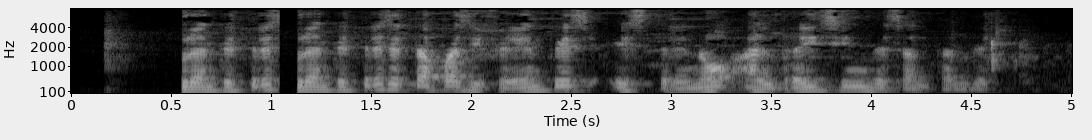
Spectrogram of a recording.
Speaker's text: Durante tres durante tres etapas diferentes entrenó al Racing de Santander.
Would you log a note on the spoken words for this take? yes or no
no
